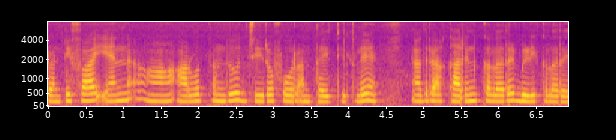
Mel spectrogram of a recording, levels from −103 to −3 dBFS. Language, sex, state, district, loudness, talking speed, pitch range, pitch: Kannada, female, Karnataka, Dharwad, -17 LUFS, 130 wpm, 210-230 Hz, 220 Hz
